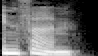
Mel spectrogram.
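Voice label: "infirm", British English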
